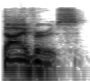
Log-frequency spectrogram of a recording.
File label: "divers", American English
